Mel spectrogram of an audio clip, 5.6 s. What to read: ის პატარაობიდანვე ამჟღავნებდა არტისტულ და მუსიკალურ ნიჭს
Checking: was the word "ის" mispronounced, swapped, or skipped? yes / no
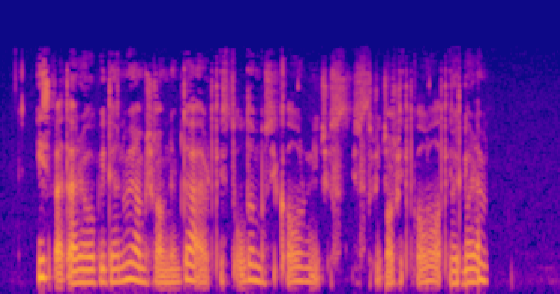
no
